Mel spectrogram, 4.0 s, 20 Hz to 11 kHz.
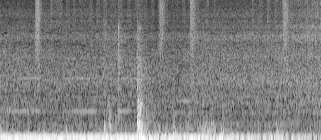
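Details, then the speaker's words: Audi S6 bought from Copart, first start after new turbo install, run with no coolant, heard from outside the car: a deep, steady low idle rumble with even firing and no knocks or misses, idling smoothly. "Wow absolutely purring that is amazing"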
